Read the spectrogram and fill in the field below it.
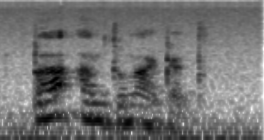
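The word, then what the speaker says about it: pa amb tomàquet: Pa and tomacat.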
